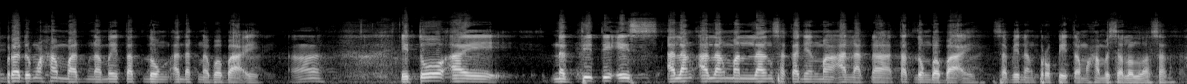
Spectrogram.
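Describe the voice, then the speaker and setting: A man's voice: medium pitch, a bit bright. A male preacher giving a live Islamic lecture, reciting Arabic hadith and verses and explaining them at length, often asking the audience "ha?" and mixing in Maguindanaon words. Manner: frequent "ha?" checks to the audience, many fillers and restarts.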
